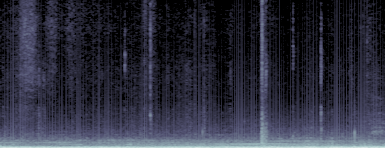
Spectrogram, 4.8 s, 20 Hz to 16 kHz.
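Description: A 2013 Mazdaspeed 3 driving along, its cabin filled with a steady low road rumble and a muted engine drone, fairly constant with slight swells and no talking.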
